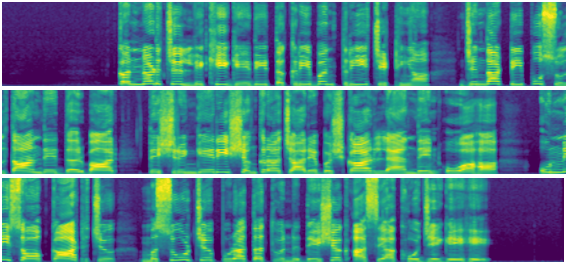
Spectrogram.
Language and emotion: Dogri, neutral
